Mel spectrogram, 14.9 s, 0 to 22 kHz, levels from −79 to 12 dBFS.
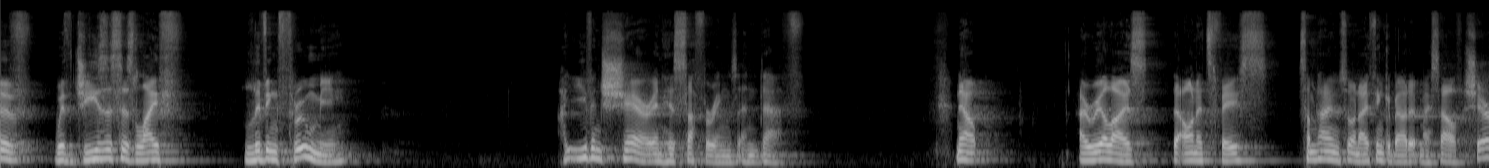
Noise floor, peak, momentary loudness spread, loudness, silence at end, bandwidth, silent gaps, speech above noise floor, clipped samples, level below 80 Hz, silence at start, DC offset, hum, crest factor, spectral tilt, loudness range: -72 dBFS; -6 dBFS; 12 LU; -24 LUFS; 0 s; 17 kHz; none; 49 dB; under 0.1%; -64 dBFS; 0 s; under 0.1%; none; 20 dB; -5 dB/octave; 6 LU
